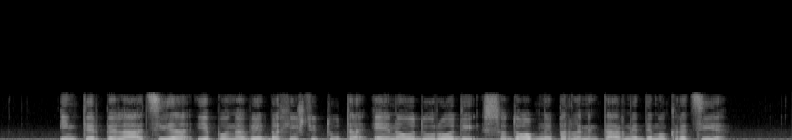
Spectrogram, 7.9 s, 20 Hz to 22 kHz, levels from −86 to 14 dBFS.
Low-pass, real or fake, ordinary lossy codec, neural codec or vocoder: 7.2 kHz; real; none; none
